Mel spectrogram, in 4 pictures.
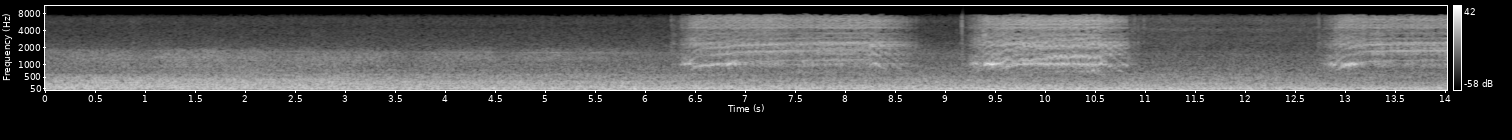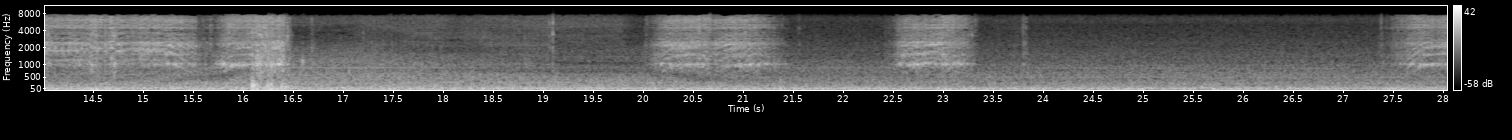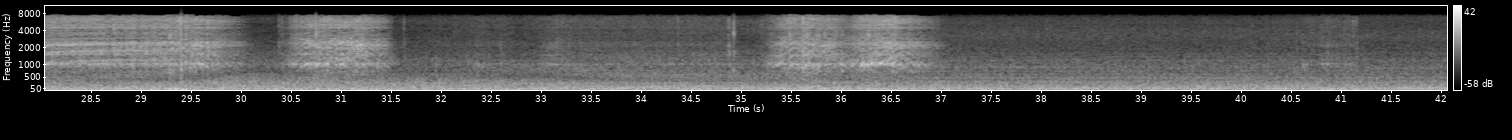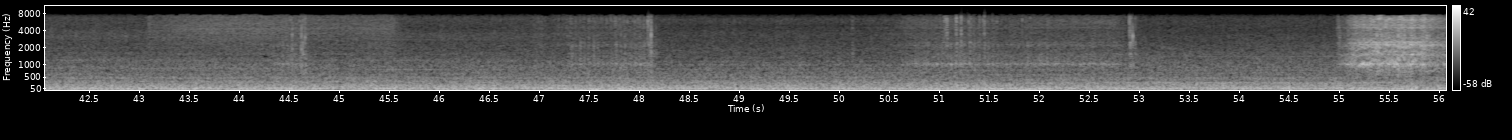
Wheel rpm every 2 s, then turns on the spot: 0, 0, 0, 100, 70, 50, 40, 100, 30, 10, 60, 30, 0, 30, 130, 50, 20, 40, 40, 0, 0, 0, 10, 10, 0, 10, 10, 40.
10-12 16-20 22-24 30-34 46-48 50-54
